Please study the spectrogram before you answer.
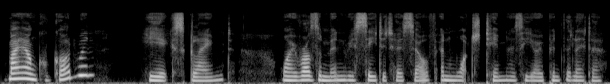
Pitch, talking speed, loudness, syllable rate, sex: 205 Hz, 165 wpm, -20 LUFS, 6.2 syllables/s, female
